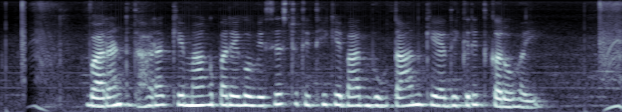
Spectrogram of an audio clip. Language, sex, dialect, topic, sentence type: Magahi, female, Southern, banking, statement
